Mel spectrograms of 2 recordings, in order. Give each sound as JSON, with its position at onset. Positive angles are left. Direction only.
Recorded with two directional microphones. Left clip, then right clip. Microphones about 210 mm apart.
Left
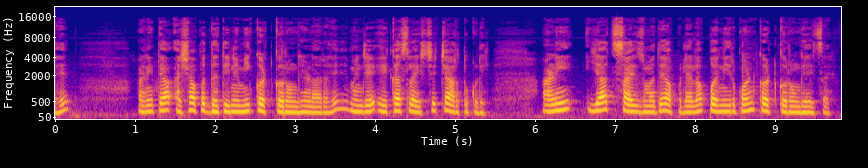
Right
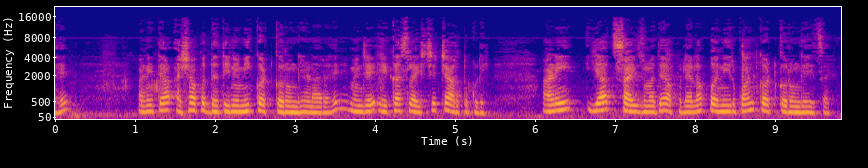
{"t": 1.0, "sound": "speech", "side_deg": 40}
